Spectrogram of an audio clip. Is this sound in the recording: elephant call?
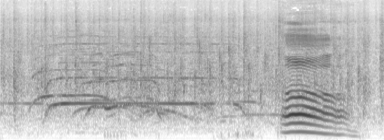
no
